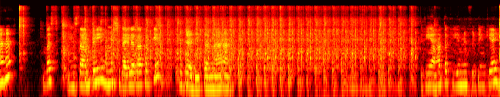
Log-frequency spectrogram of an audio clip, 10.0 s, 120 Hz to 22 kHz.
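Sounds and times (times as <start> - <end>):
sewing machine running: 1.6 - 8.4.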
